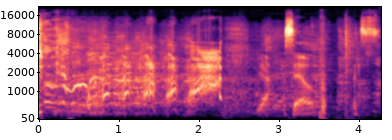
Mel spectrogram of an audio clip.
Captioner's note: laughs loudly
